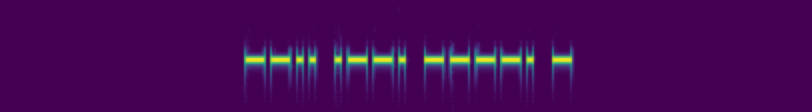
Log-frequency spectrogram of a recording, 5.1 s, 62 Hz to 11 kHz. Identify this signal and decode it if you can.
Morse code, heard as a keyed tone, about 30 wpm, 700 Hz. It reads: ZP9T
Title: DXCC-100 Call Signs - 4 Characters - 30wpm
